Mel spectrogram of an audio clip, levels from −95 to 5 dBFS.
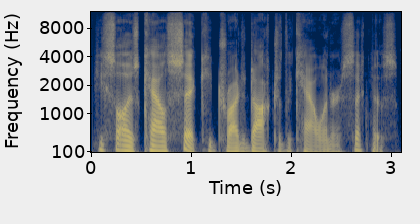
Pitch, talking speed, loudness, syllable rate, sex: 100 Hz, 290 wpm, -22 LUFS, 5.6 syllables/s, male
